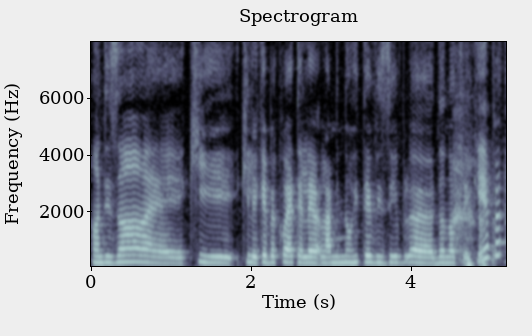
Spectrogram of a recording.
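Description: Monotone, flat intonation in a Brazilian accent, on a very clean recording with a silent background. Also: woman. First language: Portuguese (speaking French). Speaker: immigrant lawyer and labour conciliator. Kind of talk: podcast interview. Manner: halting, many repetitions and fillers.

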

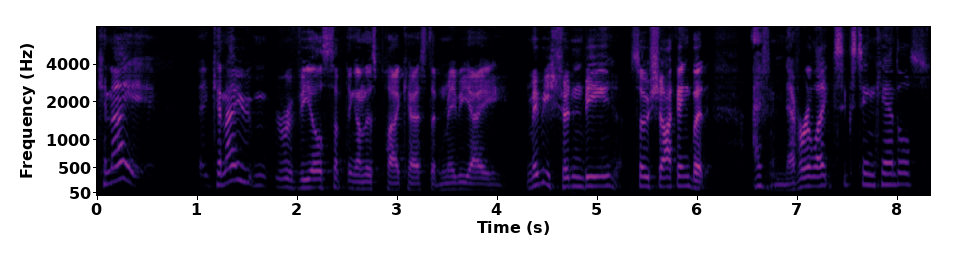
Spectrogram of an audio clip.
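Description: Speaking with an American accent, a man uses very wide pitch swings around a fairly high pitch at a moderate pace. The recording is very clean, with a silent background. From US South. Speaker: podcast host. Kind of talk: casual chat.

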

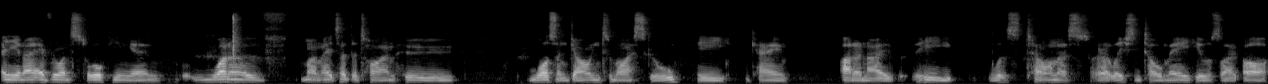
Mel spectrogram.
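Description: Against a quiet background, a man with an Australian accent speaks at a fairly low pitch in monotone, flat intonation. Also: fairly slow pace. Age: young. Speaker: podcast host. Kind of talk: casual chat. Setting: phone recording.

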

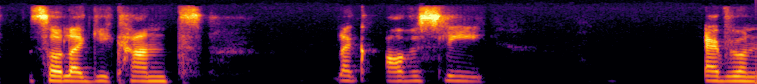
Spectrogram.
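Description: Speaking in a Dublin accent, a woman has a medium pitch, recorded with a dry, close sound and no echo. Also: very clean recording, silent background. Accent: Dublin Irish. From Dublin, Ireland. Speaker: TikTok content creator. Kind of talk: casual chat. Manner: casual, laughs often.

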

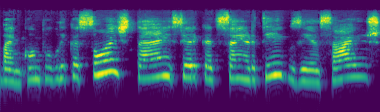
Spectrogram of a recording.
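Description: Using lively intonation, a woman speaks at a fairly slow pace in a dark, mellow tone that is somewhat breathy. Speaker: retired professor, course organizer. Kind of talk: formal introduction. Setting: video call.

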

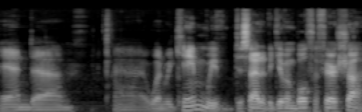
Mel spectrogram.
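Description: A man with an American accent, fairly quick and lively in intonation, on a very clean recording with a silent background. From Minnesota. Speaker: podcast host, local business owner. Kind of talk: solo podcast monologue. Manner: frequent filler words (uh).

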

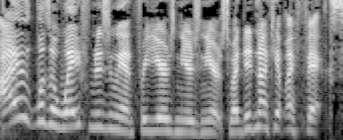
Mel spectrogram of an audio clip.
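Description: Very fast, high-pitched speech from a woman with an American accent and lively intonation, on a very clean recording with a silent background. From Southern California. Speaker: podcast host. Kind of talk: casual chat. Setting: studio.

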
